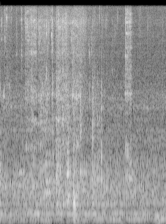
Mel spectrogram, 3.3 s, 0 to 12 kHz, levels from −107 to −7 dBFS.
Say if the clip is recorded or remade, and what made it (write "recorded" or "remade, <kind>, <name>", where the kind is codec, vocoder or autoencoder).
remade, vocoder, BigVGAN v2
